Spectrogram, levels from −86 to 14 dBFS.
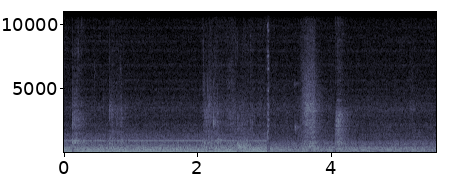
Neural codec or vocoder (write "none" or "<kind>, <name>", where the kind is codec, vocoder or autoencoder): none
